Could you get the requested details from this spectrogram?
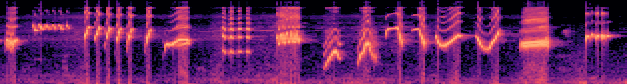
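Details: Lure and tutoring song of a Javan pied starling for young starlings: rapid chip bursts, a high level whistle, rasping broadband notes, then swooping V-shaped whistles rising and falling one after another.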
